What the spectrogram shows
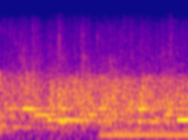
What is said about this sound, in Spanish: Dele fuerte palmas a Dios.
